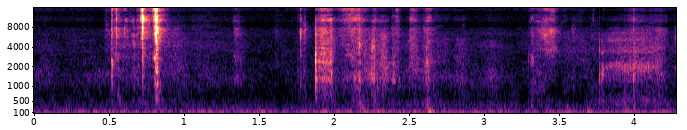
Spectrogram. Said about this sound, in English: Let me use a little bit of clear tape first.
